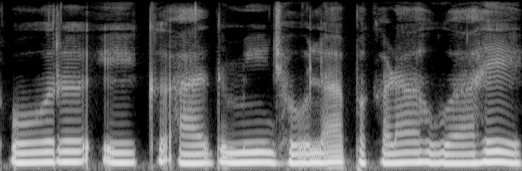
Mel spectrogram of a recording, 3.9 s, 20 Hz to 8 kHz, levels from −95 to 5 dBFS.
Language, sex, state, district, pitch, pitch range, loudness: Hindi, female, Madhya Pradesh, Bhopal, 170 Hz, 165-180 Hz, -11 LUFS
